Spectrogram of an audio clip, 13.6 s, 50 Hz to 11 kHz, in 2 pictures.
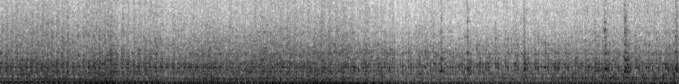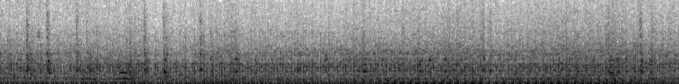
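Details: Ford 351W V8 with a spun rod bearing, abused until it dies: rough idle with a steady, deep metallic knock under the exhaust note; rod knock.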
